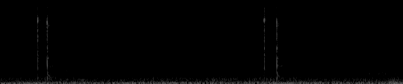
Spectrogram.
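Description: Two computer mouse clicks, about two seconds apart, each a quick double tick of the button pressing and releasing, over a faint low hum.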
